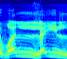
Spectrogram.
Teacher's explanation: वल्लैल लाम मुशद्दद है, जरा रुक कर अदा करें।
